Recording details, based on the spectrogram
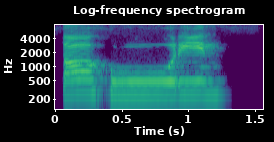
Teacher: Tonya pendek, hu-nya yang panjang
